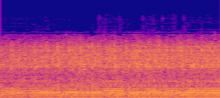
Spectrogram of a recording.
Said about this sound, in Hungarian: Gorcsev vadharci kiáltást hallatva beletapos a gázpedálba, és eszeveszett tempóban iramodik a sportkocsi után.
